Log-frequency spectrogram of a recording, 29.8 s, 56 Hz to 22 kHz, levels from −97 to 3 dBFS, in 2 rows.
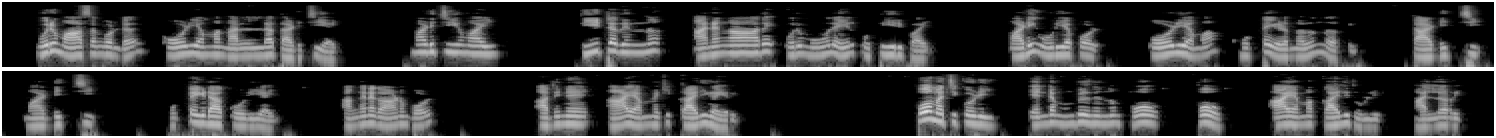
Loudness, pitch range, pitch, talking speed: -26 LUFS, 145-195 Hz, 170 Hz, 80 wpm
